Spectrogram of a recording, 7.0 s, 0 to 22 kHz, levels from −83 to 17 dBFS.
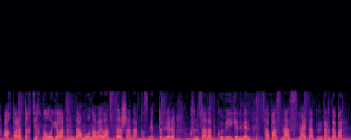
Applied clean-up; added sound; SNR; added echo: none; none; none; none.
